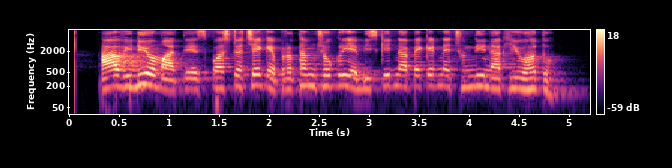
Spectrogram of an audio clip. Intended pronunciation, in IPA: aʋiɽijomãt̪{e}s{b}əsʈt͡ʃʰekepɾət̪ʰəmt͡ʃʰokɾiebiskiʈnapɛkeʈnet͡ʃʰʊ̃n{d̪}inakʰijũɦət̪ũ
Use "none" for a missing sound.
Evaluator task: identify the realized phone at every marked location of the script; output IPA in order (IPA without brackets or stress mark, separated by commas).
e, p, d̪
